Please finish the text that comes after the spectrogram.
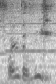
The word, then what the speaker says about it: fleur-de-lis: enough to correct me it is pronounced fleur-de-lis finally that would make sense actually i knew that was incorrect the way of saying s's are weird in french and thank you zack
